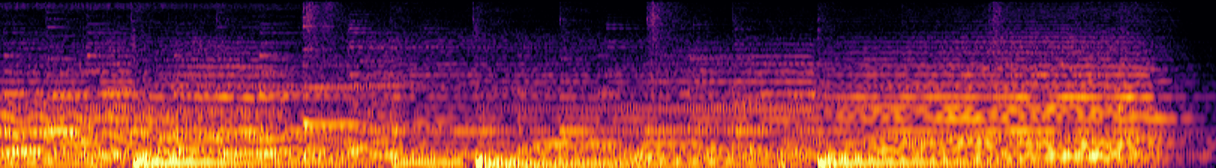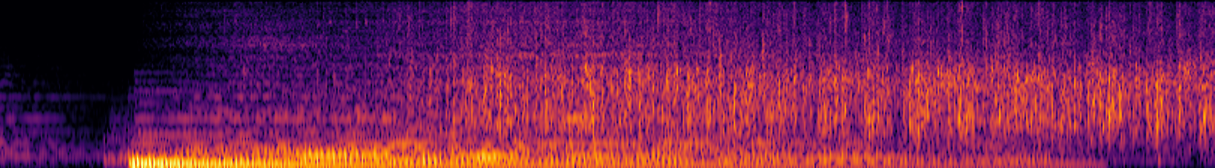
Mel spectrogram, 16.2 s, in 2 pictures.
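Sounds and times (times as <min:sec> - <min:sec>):
sustained low musical chord: 0:00.0 - 0:15.3
audience applause after an orchestra concert: 0:09.6 - 0:16.1.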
